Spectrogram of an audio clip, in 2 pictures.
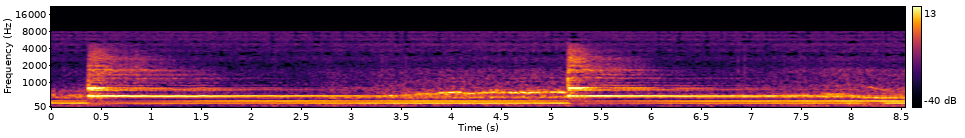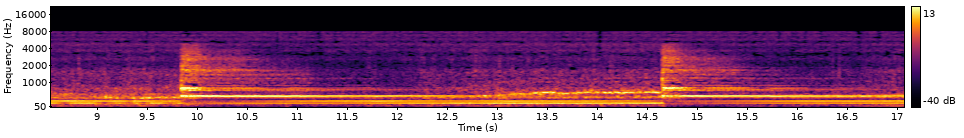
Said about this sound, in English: And as the great bell roused the Venetians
